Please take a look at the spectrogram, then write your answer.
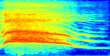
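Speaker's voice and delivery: put-on a high, loud child's yelp; yelp of pain. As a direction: cry out as the kid hit on the knuckles.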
